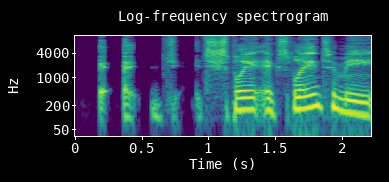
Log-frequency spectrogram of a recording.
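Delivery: high-pitched stammering, tripping over and restarting. Starting to ask the others a question, stuttering. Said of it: "I'm stuttering now".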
